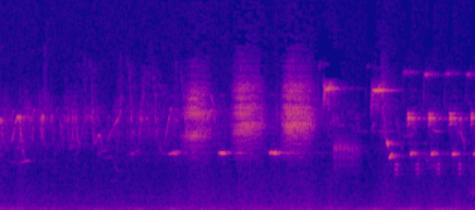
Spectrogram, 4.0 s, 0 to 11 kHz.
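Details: Wild birds singing at the edge of a small backyard woods in Virginia, captured by a trail camera on 4-24-2020: overlapping high thin chirps and twittering phrases from several birds, over a faint low steady hum.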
